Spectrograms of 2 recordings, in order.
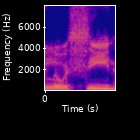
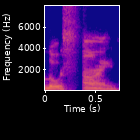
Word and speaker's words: Lewis Cine: You know college football when you say Lewis Cine instead of Lewis Cine, right? Because some people see C-I-N-E and they won't say Cine.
